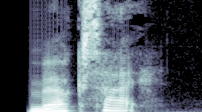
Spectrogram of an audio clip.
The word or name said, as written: mørksej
